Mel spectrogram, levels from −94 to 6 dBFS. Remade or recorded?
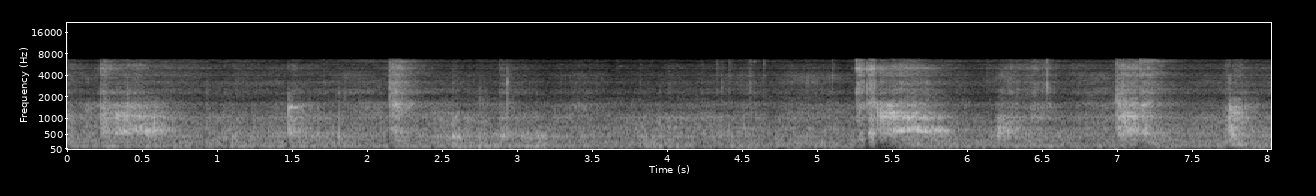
remade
